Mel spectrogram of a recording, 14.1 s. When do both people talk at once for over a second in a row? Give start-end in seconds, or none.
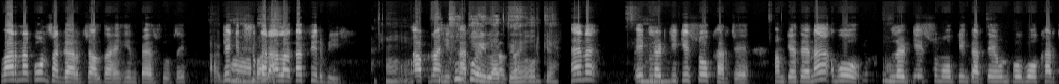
5.6-7.4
